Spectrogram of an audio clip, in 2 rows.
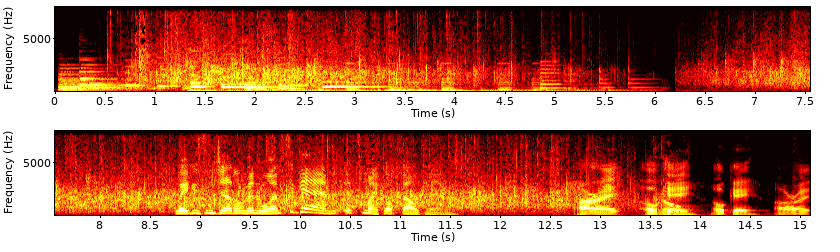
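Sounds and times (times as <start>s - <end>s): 
jazz band music with low bass notes: 0.1s - 6.1s
audience applause at a live show: 0.4s - 13.8s
speech: 8.8s - 11.7s, 12.8s - 15.0s.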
